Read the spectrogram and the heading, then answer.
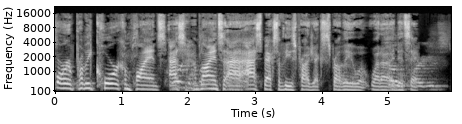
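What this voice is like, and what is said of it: French accent. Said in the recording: “probably the French accent that's coming through”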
